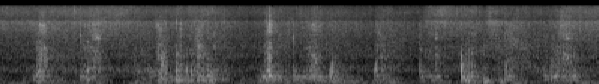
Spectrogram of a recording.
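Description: A green spice mix is stirred and dried in a pan over medium heat, with a soft steady sizzle broken by frequent scraping strokes of a spoon across the pan, fairly close and moderately quiet.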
